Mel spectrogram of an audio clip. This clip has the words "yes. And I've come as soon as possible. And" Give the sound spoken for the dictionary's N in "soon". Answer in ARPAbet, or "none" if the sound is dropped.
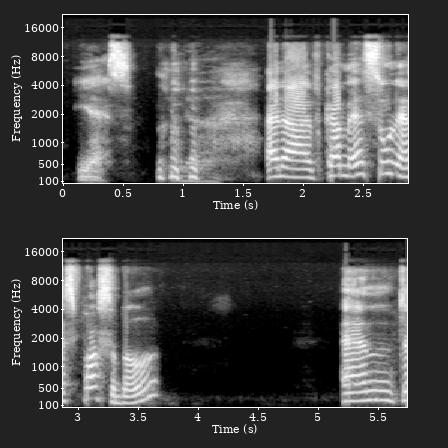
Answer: N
